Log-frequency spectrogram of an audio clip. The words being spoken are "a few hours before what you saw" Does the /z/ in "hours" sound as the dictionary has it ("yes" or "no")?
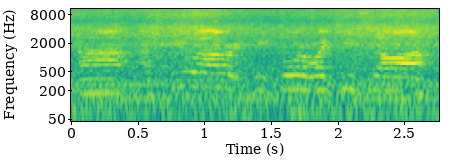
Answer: yes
